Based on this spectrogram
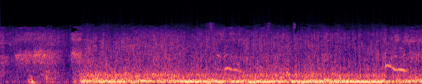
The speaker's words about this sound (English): The gas tank exploded.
